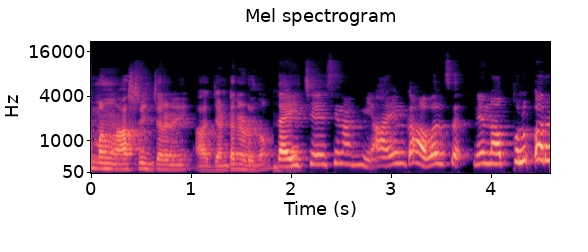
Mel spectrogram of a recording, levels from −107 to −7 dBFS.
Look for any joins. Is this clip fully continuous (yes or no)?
no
